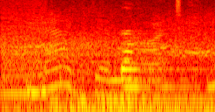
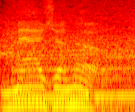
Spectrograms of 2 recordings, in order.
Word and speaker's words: Maginot: Magdanaut. Welcome to the show. Thanks, Amy. However, you have mispronounced my name. It's Madge, which rhymes with badge, as in duh, and no as in more than you. Maginot.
